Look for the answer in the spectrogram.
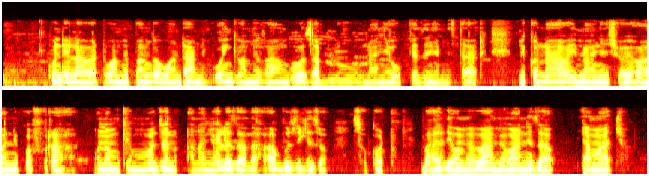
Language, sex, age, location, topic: Swahili, male, 18-24, Kisumu, government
